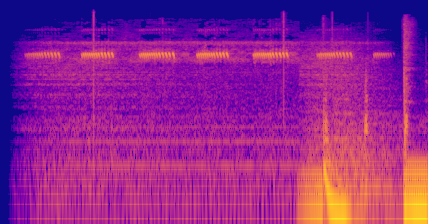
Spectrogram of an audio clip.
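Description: A cricket chirping in short, evenly spaced trills, a little under two a second. A low rumble swells in during the last second.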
